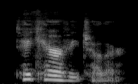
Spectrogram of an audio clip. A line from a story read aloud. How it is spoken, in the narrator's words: Brianna murmured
